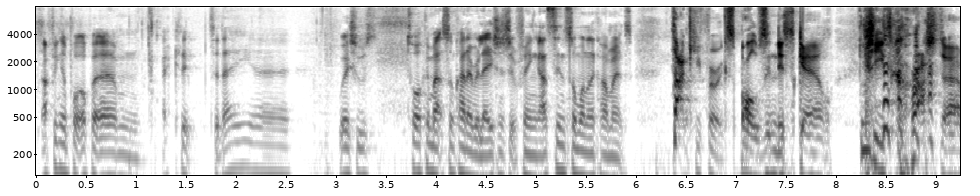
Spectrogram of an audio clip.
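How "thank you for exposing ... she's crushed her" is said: fake, mock-grumpy old man voice. Reading out a viewer's comment on a clip, in a put-on grumpy old man voice. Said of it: "what's with the grumpy old man voice every time?".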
